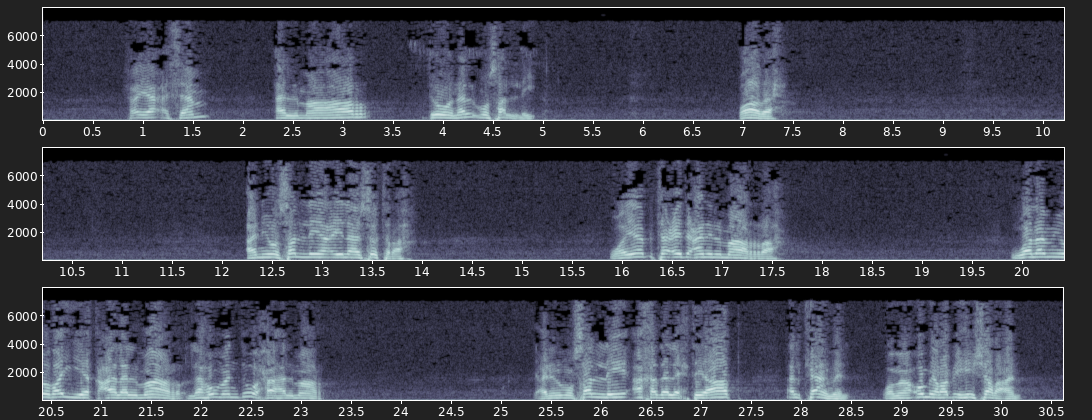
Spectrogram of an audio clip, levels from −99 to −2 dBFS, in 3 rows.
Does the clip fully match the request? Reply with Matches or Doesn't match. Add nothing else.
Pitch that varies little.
Doesn't match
